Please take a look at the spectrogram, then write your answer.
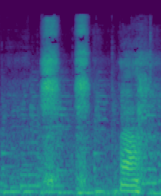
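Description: A person sniffs sharply twice in quick succession, then draws a longer, breathy inhale, with a faint low voice murmuring under the last sniff.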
